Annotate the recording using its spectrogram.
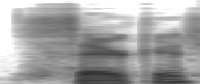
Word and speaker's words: Serkis: I would say Andy is is it Serkis is how you pronounce his last name. Serkis. Cir- circus, yeah.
